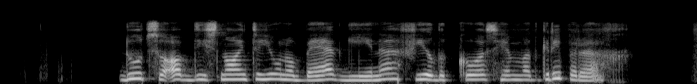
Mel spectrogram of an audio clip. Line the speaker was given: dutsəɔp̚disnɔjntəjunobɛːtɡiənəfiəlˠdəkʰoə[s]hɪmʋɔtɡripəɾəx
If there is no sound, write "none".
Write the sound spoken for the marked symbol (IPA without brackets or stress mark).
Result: s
